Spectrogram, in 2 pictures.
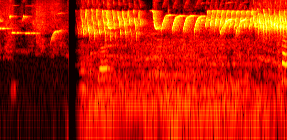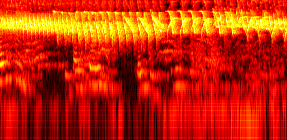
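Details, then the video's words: Full-singing canary pouring out dense, loud rolling trills and fast repeated sweeping notes after a brief pause, the song building and continuing without break over a low background rumble. "ڈنڈا سٹارٹ کنریfull started canary"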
